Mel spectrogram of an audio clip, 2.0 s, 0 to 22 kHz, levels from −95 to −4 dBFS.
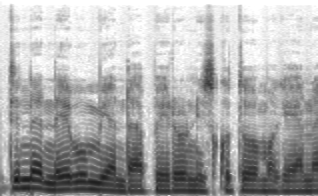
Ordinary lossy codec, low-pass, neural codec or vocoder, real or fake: none; 19.8 kHz; none; real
